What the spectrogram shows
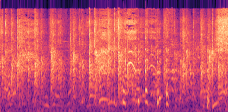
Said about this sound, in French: Allez, on applaudit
